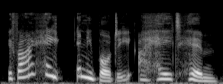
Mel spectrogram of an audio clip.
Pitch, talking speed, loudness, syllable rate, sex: 250 Hz, 190 wpm, -16 LUFS, 5.7 syllables/s, female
